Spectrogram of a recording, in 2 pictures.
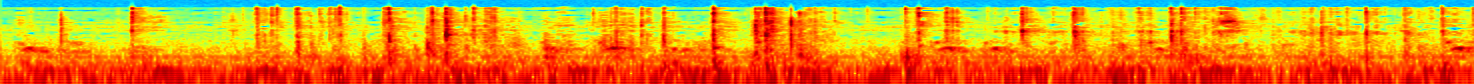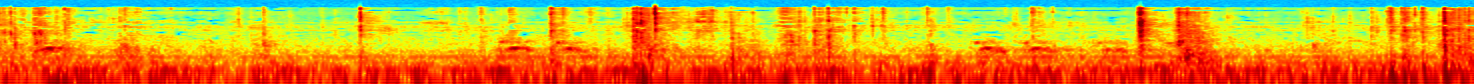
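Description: A utility knife blade carves a solid white bar of soap, giving powdery shavings. Quiet, rapid, crisp scraping ticks and short cuts come in irregular bursts, bright and dry with almost no ring, over a faint steady low hum.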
